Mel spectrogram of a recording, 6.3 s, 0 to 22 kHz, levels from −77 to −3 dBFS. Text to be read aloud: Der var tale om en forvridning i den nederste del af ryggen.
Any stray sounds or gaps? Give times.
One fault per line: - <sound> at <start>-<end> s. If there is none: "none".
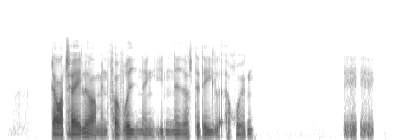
- laugh at 5.2-5.6 s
